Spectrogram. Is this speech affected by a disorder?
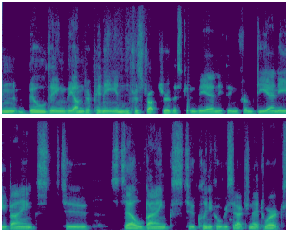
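No.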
